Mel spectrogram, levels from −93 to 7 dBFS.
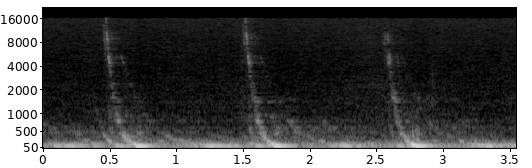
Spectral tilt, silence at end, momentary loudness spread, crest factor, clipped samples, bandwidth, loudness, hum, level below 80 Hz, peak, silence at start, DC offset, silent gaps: -8.5 dB/octave; 0 s; 10 LU; 14 dB; under 0.1%; 10.5 kHz; -25 LUFS; none; -40 dBFS; -8 dBFS; 0 s; under 0.1%; none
